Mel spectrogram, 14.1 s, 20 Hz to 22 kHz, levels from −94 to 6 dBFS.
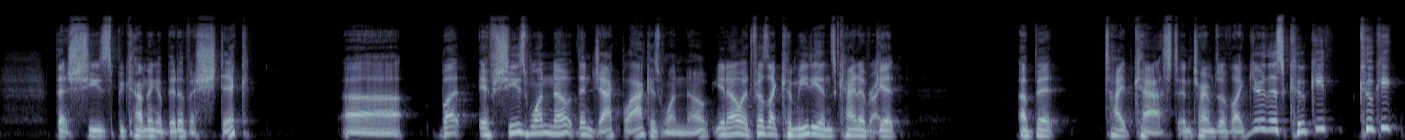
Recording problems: none

